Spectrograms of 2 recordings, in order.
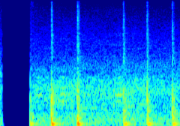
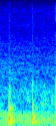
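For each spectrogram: First: untreated car body panel, hollow. Second: car body panel with sound-deadening, damped.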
